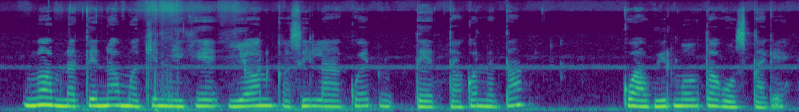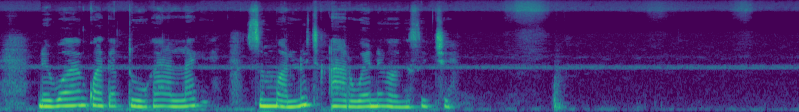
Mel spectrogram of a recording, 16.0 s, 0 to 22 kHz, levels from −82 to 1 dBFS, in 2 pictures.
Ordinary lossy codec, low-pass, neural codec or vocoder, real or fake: none; none; none; real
